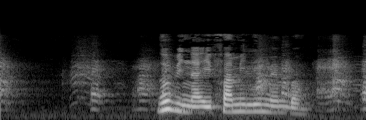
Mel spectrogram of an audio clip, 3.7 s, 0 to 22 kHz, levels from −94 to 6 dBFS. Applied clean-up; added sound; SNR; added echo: none; Bird vocalization, bird call, bird song; 14 dB; none.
